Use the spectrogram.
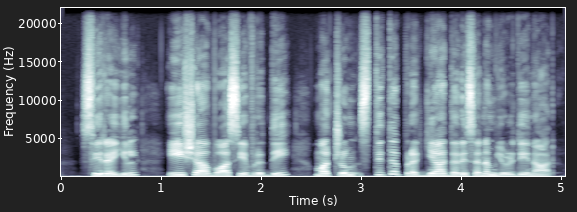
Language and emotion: Tamil, neutral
